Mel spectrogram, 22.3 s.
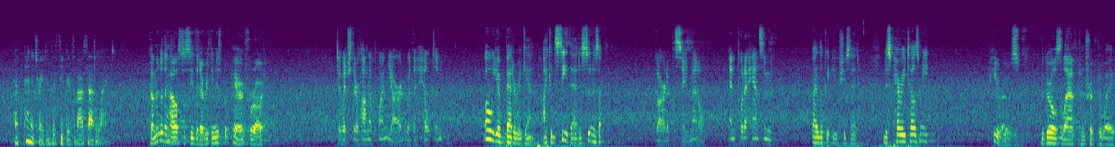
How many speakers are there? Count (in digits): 4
